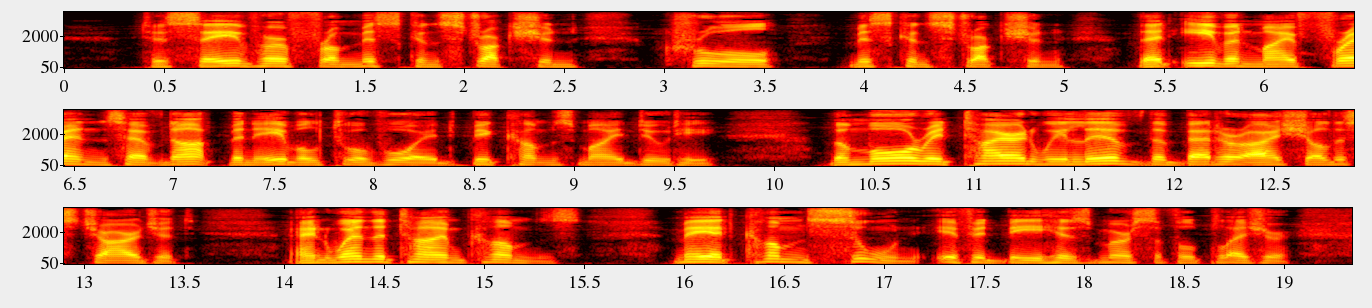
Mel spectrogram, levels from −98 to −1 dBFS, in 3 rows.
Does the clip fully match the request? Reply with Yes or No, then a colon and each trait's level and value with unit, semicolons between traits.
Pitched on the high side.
No: low, 115 Hz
